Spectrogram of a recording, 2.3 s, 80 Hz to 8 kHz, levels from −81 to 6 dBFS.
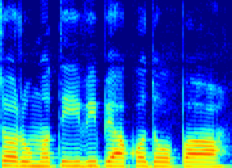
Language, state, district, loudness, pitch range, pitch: Nyishi, Arunachal Pradesh, Papum Pare, -14 LUFS, 195-205 Hz, 200 Hz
